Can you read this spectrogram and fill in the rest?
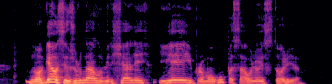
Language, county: Lithuanian, Klaipėda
